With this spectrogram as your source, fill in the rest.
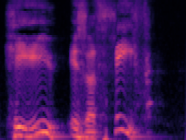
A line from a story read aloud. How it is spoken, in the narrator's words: the sheriff shouted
